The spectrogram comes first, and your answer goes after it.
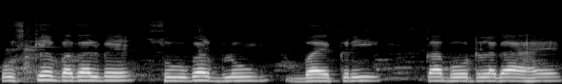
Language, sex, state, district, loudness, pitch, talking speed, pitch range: Hindi, male, Uttar Pradesh, Lucknow, -14 LUFS, 175 Hz, 105 wpm, 165-185 Hz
